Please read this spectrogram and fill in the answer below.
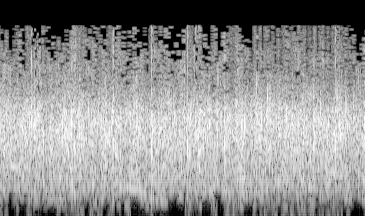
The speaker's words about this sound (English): Somebody say praise the Lord. Give him one more hand clap of praise if you love him this morning.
